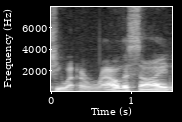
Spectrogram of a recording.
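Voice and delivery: ordinary delivery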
